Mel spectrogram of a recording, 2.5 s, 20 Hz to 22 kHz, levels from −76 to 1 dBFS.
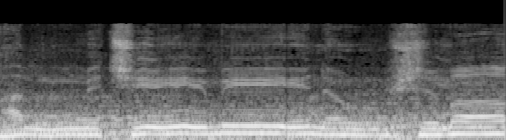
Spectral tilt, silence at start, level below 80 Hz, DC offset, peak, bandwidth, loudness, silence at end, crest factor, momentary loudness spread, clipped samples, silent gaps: -7 dB/octave; 0 s; -26 dBFS; 4%; -2 dBFS; 12 kHz; -9 LUFS; 0 s; 6 dB; 2 LU; under 0.1%; none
